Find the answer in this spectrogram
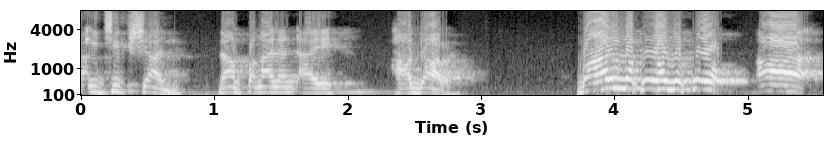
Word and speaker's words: Hagar: Nakita niya ang isang pagkakataon sa pamamagitan ng kanyang aliping Egyptians na ang pangalan ay si Hagar o si sa tagalog ang pronunciation ay Hagar.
